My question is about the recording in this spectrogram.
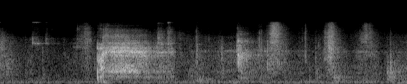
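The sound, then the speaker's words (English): A door is lifted and pushed open with a sudden scraping, creaking surge, followed by a few softer bumps and shuffles. No one speaks. “If you lift it, it opens easy.”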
